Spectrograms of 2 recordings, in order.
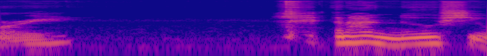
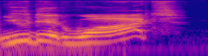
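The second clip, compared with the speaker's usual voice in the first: much louder mock husband shouting; husband's outburst; 4 semitones higher, 11 dB louder, slower than usual. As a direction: blurt it like a shocked husband. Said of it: "he'll be going".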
